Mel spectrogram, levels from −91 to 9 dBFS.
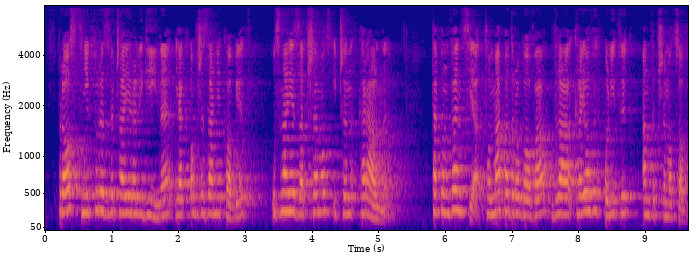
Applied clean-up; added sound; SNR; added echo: none; none; none; reverberation time 0.9 s.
